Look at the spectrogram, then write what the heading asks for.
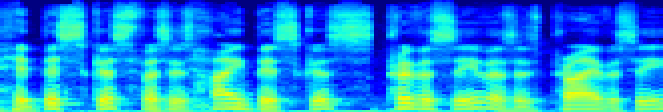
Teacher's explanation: use of a short I becoming a long I in American English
